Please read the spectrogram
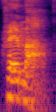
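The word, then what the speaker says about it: ῥῆμα: 그리고 이제 우리 흔히 했던 레마 할 때 보면은 이게 약간 이렇게 히읗 발음을 섞어서 흐레마라고 읽어주시면 좋습니다. 흐레마인데 히읗을 너무 강조하지 마시고 약간 히읗 섞인 발음을 한번 따라합시다. 흐레마, 크레마.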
